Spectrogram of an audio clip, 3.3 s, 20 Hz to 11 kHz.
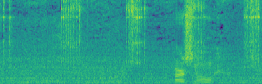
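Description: Socket wrench working loose the oil filter cap on a 2005 Ford F-350, a short ratcheting rattle of rapid clicks midway through a steady background hum.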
